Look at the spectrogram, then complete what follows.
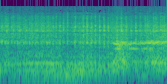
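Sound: old car engine running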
